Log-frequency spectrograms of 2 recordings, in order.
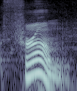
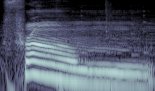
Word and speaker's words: from: Perceba que a palavra from termina com M, e palavras que terminam com M em inglês, você vai ter que fechar os lábios para pronunciar essa palavra. Repita comigo, from, feche os lábios, tá? Não é igual em português que a gente fala from, tá? Tem que fechar os lábios, from, ou se repita.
